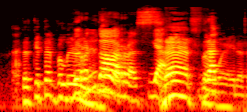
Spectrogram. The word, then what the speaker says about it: Dracarys: Well, yeah, but you got to say it right. Say it with that accent. Get that Valyrian. Dracarys.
